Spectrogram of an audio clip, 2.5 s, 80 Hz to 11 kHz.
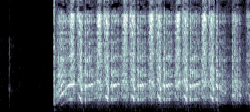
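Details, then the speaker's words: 2020 Orion RXB 150 pit bike, starter now working after a starter clutch replacement; the electric start cranks with even compression pulses but it won't start. Owner suspects a badly tampered carburetor; barely starts even on the kickstart. "Of course, it doesn't start with just the electric start. I think there's a lot, it barely wants to start kicking it. I think there's lots going on with this carburetor."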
